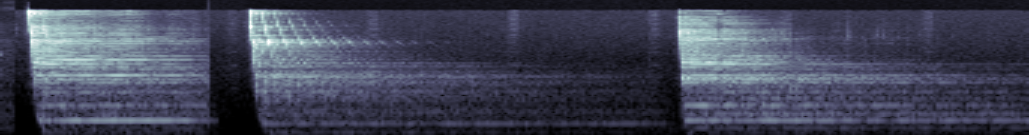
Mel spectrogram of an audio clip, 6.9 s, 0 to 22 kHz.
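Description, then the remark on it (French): Three loud strikes on a 5-metre-long metal spring stretched between two ends, recorded with a contact microphone fixed on the spring and processed with reverb, each ringing out with a shimmering, metallic, heavily reverberant tail that slowly fades; no voices, just the resonant twangs. “un ressort long de 5 mètres, hein, tendu entre ces deux extrémités, sur lequel on frappe, ou on frotte, avec des objets divers et variés”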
